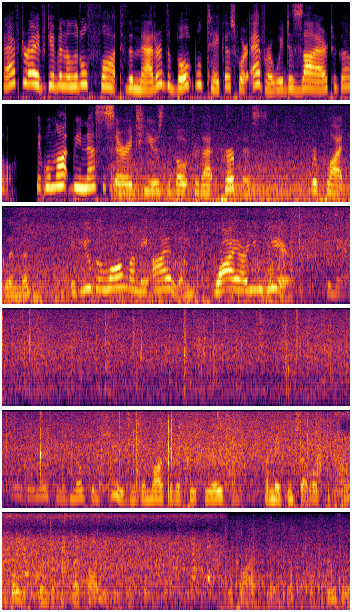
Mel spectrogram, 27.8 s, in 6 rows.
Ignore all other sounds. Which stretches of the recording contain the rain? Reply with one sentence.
You can hear the rain from 6.0 to 27.7 s.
